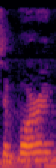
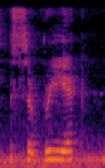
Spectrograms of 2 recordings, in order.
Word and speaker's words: seborrheic: dermatitis AKA SD um it's been pronounced as seborrheic dermatitis and you know but it's supriac dermatitis SD right what is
